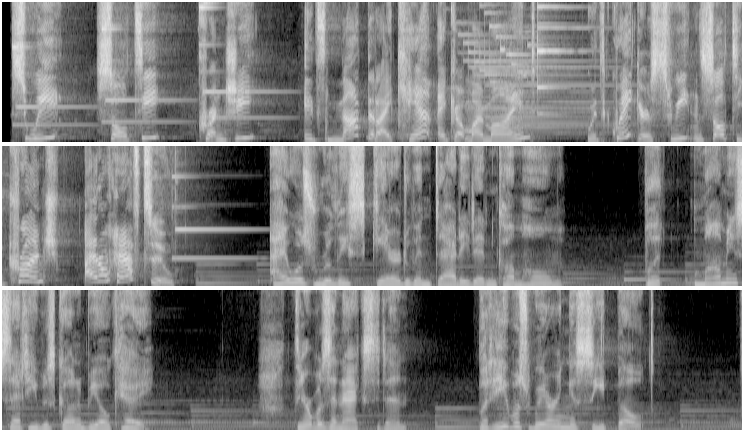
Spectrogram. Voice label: Child Boy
